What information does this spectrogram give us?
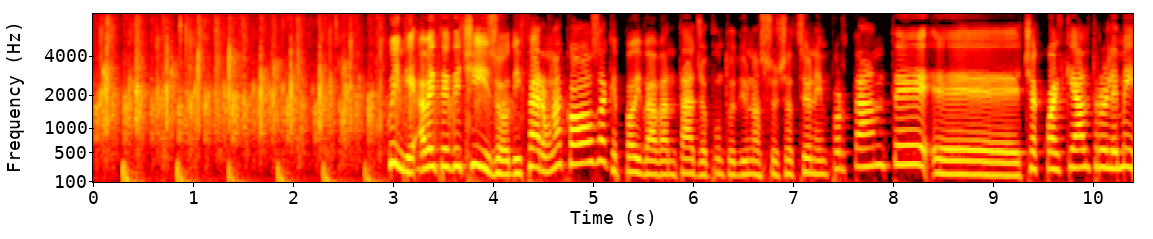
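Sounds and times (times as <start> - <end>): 
audience applause at a charity party: 0.0 - 4.0
thumping beat: 0.0 - 4.4
speech: 3.0 - 10.3.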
